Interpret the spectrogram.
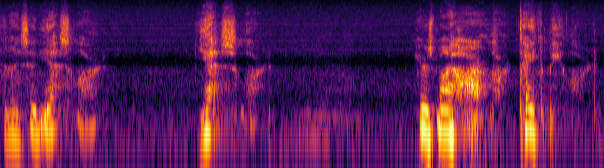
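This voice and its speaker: A middle-aged man from upstate New York, pastor of a church, delivers a fervent sermon slowly, his high voice keeping a fairly even intonation. He repeats words for emphasis and occasionally drops to a whisper.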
